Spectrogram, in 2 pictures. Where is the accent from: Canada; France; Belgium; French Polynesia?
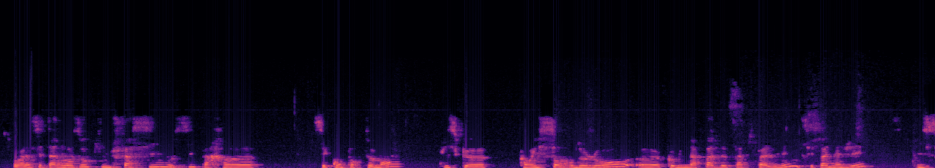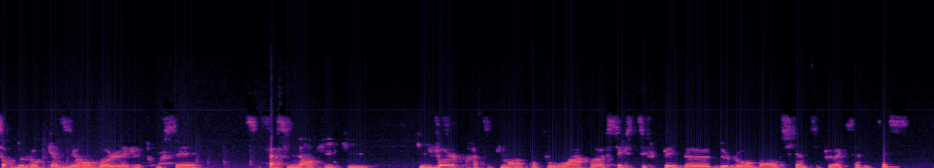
Belgium; je suis belge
